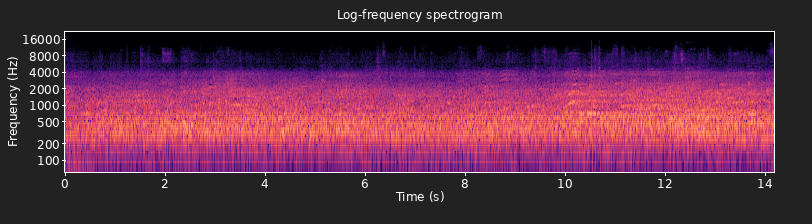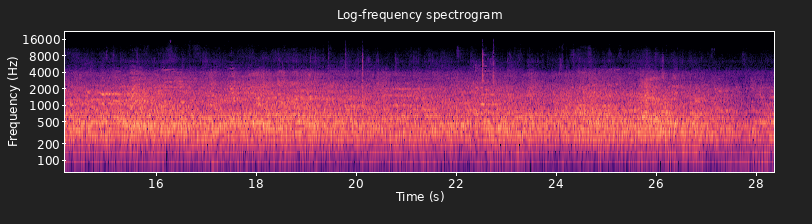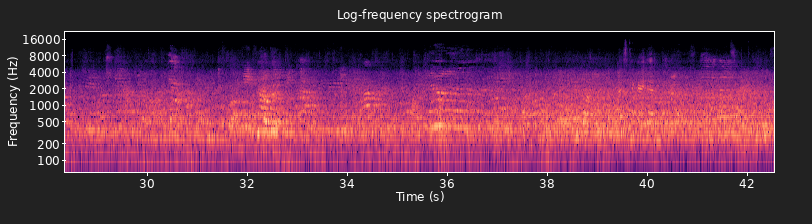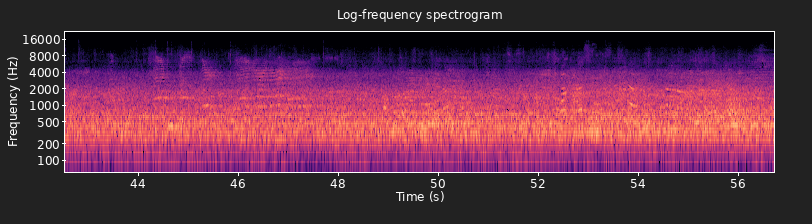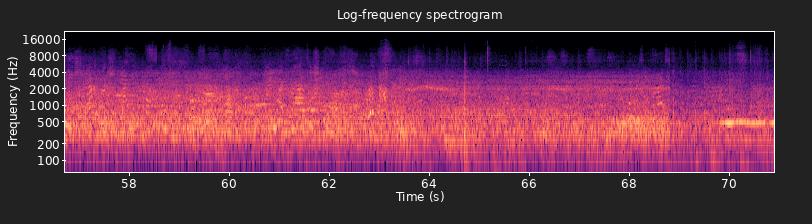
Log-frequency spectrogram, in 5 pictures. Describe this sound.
London Museum Inside 1
London, inside a museum. Large hall, indistinguishable voices, footsteps, lots of people, high ambience noise.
